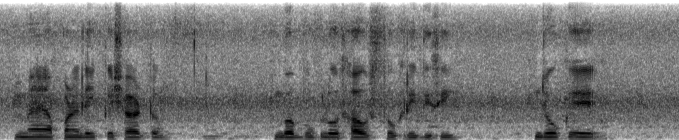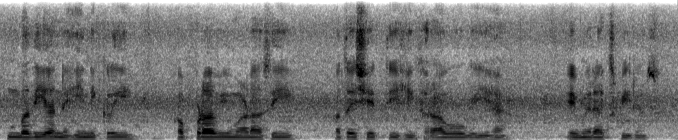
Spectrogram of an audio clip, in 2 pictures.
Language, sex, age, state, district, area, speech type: Punjabi, male, 45-60, Punjab, Mohali, rural, spontaneous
